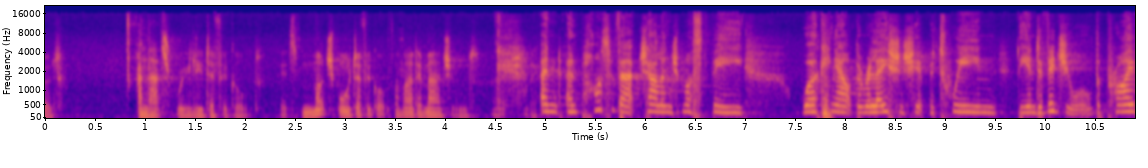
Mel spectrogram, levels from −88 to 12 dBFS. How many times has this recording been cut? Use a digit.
0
